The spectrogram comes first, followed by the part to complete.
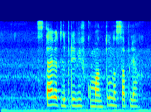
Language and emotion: Russian, neutral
